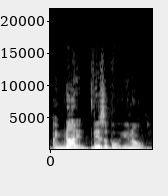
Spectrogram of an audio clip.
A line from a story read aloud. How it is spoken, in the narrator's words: Lily grumbled, still out of sorts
